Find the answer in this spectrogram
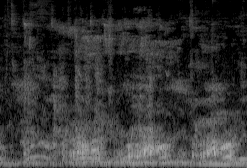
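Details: A breeding pair of pigeons gives deep, throaty cooing. Rolling, burbling coos are repeated about once a second over a faint background hum.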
